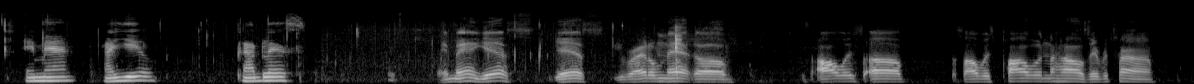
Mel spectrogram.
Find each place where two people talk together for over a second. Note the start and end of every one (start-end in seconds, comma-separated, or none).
none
